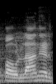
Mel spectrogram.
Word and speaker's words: Paulaner: como paula na que se pronuncia paulaner todo alemán paulaner cálamo corregir una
